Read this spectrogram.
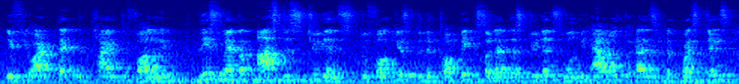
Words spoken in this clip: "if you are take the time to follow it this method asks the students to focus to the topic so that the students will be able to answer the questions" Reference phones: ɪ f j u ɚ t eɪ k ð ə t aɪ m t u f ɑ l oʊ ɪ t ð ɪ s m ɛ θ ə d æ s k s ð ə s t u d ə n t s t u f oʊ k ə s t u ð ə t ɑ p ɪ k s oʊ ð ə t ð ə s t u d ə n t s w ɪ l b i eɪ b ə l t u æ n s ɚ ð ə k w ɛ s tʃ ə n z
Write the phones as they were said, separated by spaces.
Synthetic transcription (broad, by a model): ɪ f j u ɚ t eɪ k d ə t aɪ m t u f ɑ l oʊ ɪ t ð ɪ s m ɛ t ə ɑ s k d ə s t u d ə n t s t u f oʊ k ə s t u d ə t ɑ p ɪ k s oʊ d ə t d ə s t u d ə n t s w ɪ l b i eɪ b ə l t u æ n s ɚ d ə k w ɛ s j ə n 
